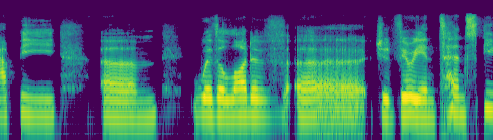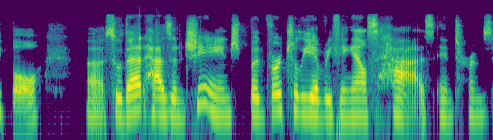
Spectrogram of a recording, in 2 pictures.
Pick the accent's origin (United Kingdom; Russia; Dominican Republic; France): France; moved away as an adult; also born or lived in New York / Los Angeles; But I was born and raised in France.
